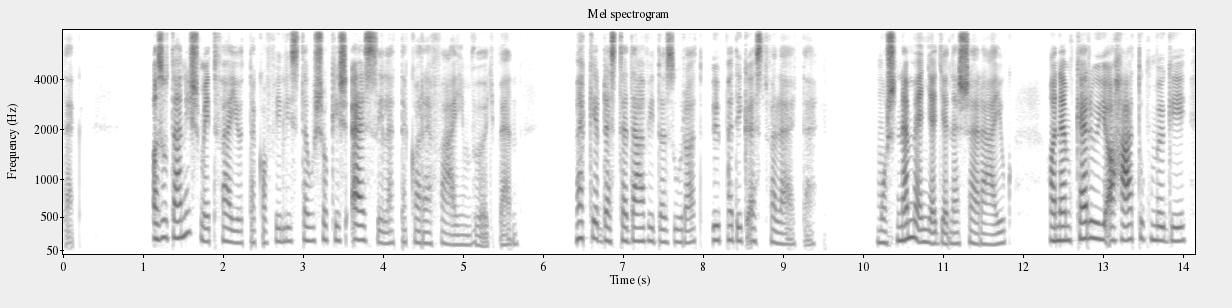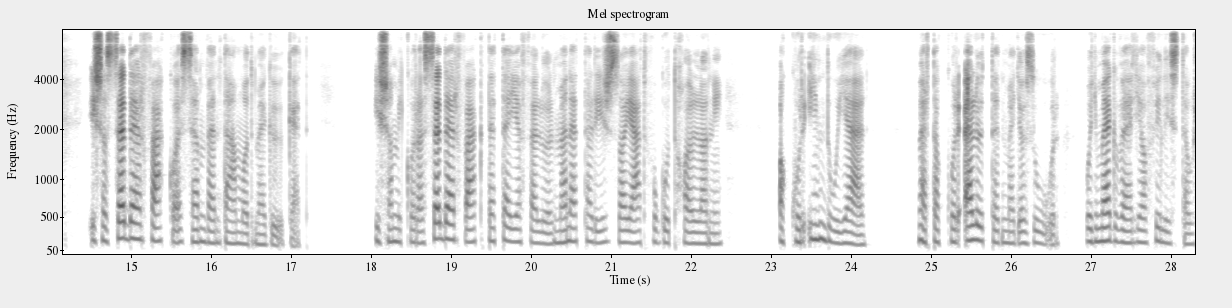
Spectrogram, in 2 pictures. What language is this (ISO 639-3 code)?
hun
